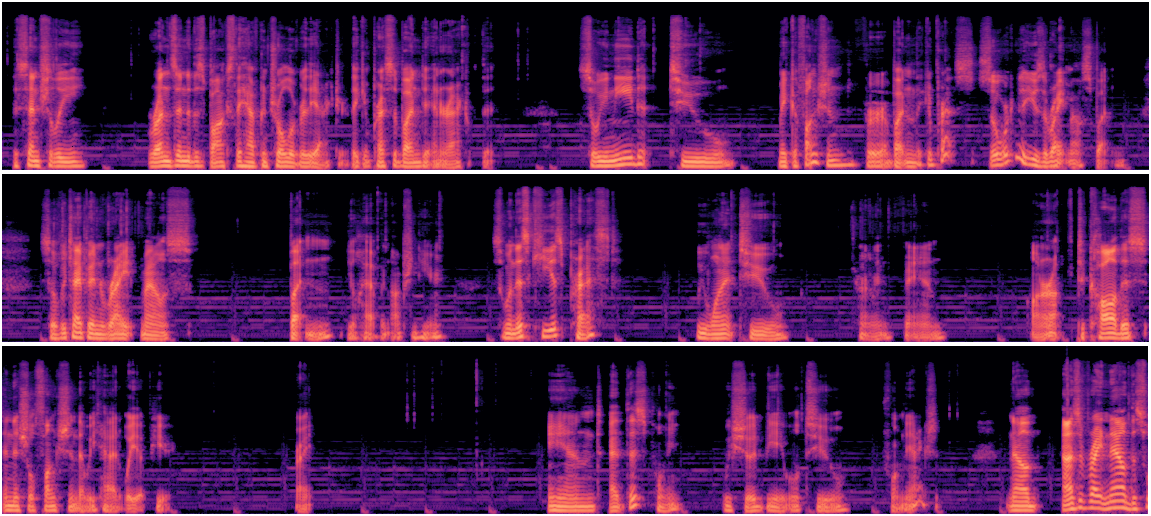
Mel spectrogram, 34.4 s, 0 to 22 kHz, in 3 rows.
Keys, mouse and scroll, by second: 0.1 click, 0.1 right click, 1.0 click, 1.0 right click, 1.4-4.3 right drag, 1.5-2.2 typing, 4.9 click, 5.9 right click, 6.6 right click, 9.1 click, 11.5-13.1 typing, 15.0 click, 15.6 click, 18.5 click, 19.3-20.6 typing, 21.7 click, 22.1 click, 23.2 scroll down 1, 23.6-24.8 right drag, 26.7 right click, 27.0 right click, 27.4 right click, 27.8 right click, 28.9 right click, 30.3 click, 30.7 click, 32.1 click, 33.5 click, 33.9 click.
